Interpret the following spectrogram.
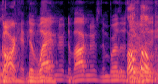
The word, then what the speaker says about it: Wagner: The Wagner, the Wagners, them brothers. Both of them. Yeah. What? How you pronounce it?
